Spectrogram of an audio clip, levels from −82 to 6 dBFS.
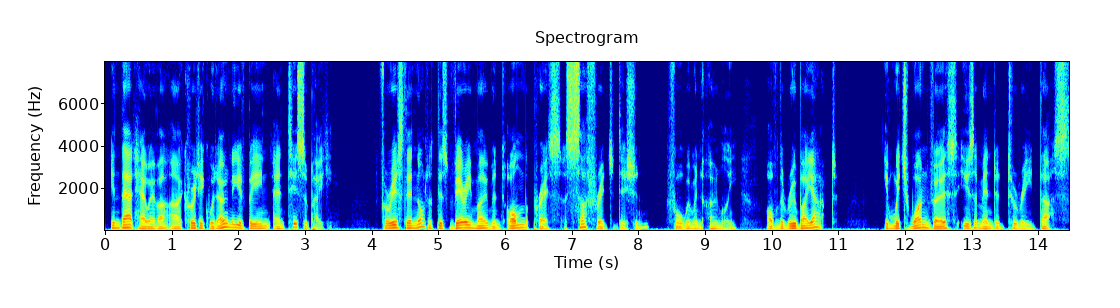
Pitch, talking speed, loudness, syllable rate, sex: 105 Hz, 160 wpm, -18 LUFS, 4.8 syllables/s, male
